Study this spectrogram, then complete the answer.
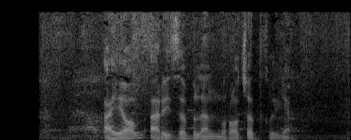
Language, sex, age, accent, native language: Uzbek, male, 18-24, Andijon, Uzbek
